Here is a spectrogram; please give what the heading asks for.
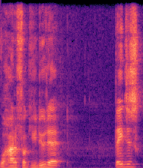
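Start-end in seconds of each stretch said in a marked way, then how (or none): none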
